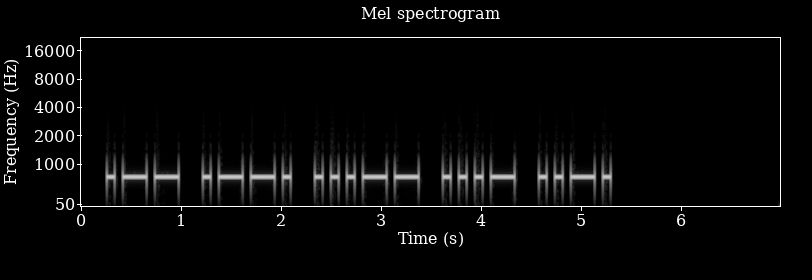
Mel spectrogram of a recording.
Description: Morse code, heard as a keyed tone, about 16 wpm, 700 Hz. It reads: WP3VF
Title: Speed Racing - USA 2x2 Call Signs 15wpm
